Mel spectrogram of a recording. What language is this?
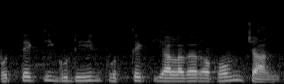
Bangla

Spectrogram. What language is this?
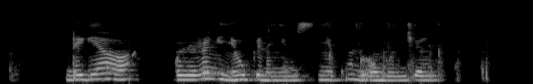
Swahili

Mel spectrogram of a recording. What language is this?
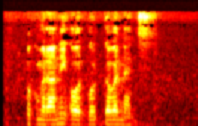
Urdu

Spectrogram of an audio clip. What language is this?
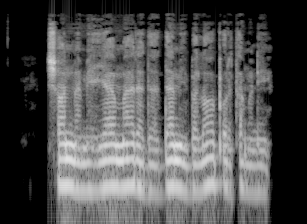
Hazaragi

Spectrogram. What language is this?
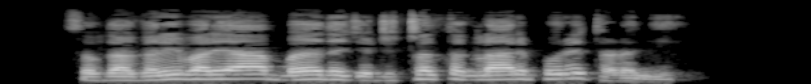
Pashto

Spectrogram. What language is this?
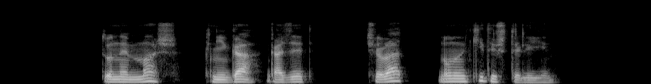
Mari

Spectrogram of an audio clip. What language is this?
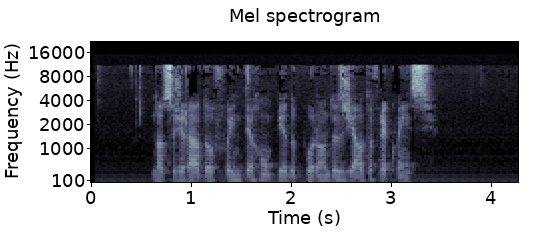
Portuguese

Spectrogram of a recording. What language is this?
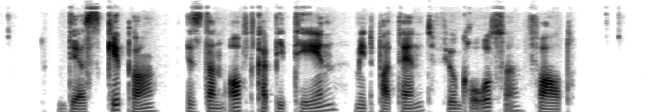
German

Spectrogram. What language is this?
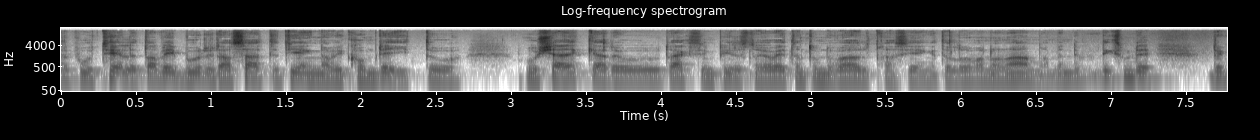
Swedish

